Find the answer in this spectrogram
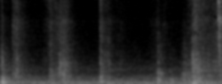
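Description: Handling noises on a tabletop: several light, irregular clicks and knocks with faint rustling as a curling iron is put down and a heat-resistant styling glove is picked up.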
